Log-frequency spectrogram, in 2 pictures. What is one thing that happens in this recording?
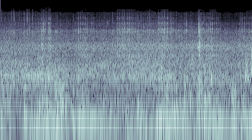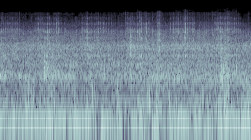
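Wind buffets loudly against a microphone outdoors.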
